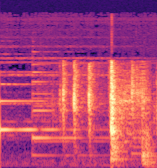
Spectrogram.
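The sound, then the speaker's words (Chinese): A door slams shut with one loud, sharp thud, preceded by a few softer bumps, all over a faint steady tonal hum and with no talking. “刚说完，门砰的一声又关住了。”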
